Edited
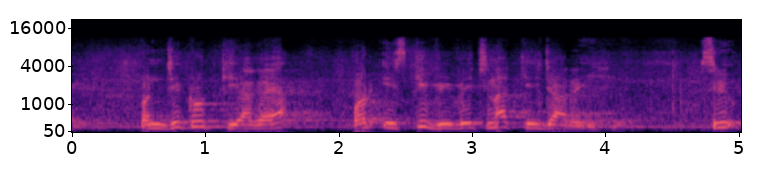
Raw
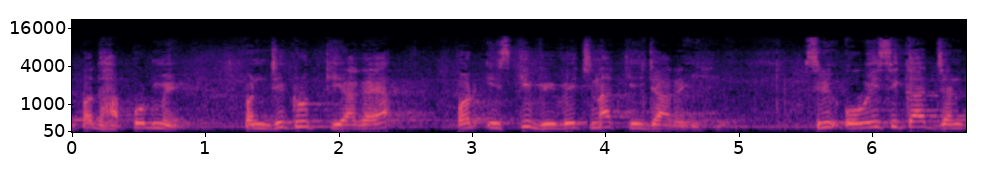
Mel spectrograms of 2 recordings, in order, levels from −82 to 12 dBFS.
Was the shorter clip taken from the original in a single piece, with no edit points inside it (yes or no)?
yes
